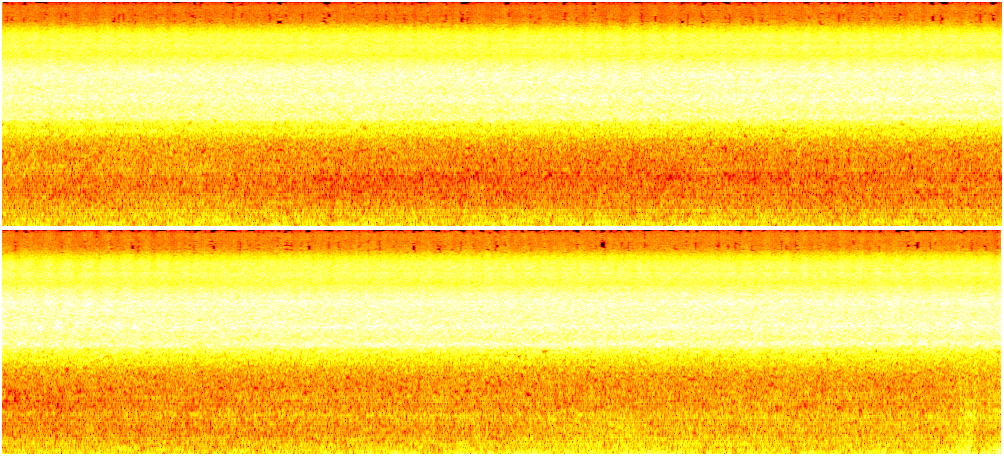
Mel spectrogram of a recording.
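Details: A dense, unbroken cicada chorus in Japanese summer at Chionji Temple, Kyoto, a high sizzling buzz that holds steady without pause.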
